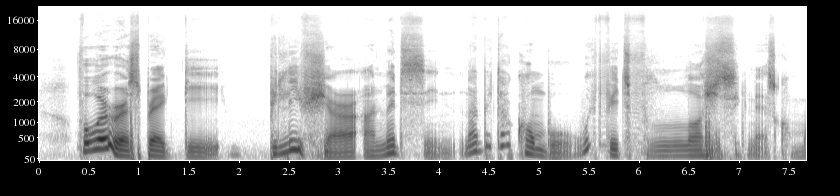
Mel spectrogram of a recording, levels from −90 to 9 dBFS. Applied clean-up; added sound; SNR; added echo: none; none; none; none.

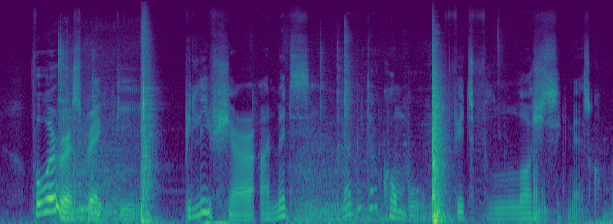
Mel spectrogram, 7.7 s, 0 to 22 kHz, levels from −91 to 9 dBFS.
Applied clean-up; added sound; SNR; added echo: none; Drawer open or close; 1 dB; none.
